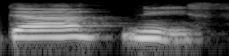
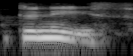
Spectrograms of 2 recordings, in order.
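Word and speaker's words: Deniece: cancer uh denise herrera you spell her name d-e-n-i-e-c-e like duh nice not denise like we're used to she probably pronounces it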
